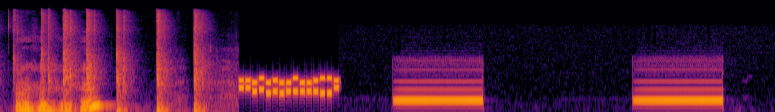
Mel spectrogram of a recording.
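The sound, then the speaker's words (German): Outgoing telephone call ringing: brief talk and noisy bursts, then a short warbling tone, followed by two long, even ring tones separated by a pause. “Dann rufen wir den mal an.”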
